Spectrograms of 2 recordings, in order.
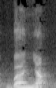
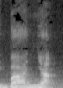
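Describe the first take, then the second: First: Banyak with a clear, released final k; Jakarta pronunciation. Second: Banyak ending in a glottal stop instead of k; Aceh pronunciation. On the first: Teacher showing the Jakarta banyak with final k. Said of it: "Misalkan banyak itu bukan banyak". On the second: Teacher demonstrating how Aceh people end banyak in a glottal stop. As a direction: cut banyak off with a glottal catch, slowly. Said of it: "menyebutkan dengan koma". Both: Shown as a demonstration.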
